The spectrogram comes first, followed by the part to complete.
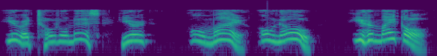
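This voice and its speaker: An indignant storybook mother, acted by a man, scolding in drawn-out exclamations. The voice is pushed well up in pitch and swoops expressively. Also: very animated, dark tone, muffled recording, heavily acted. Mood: shocked realization.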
